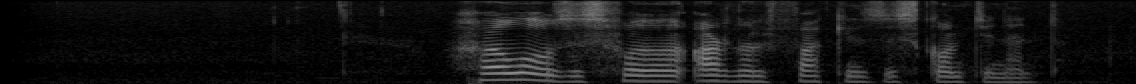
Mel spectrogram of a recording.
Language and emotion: Russian, neutral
